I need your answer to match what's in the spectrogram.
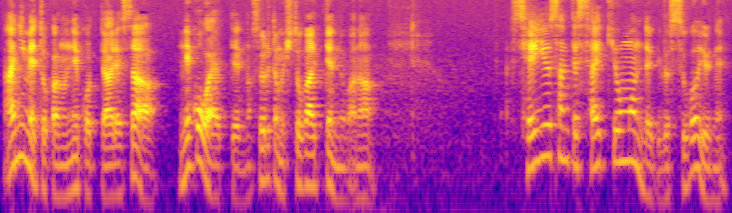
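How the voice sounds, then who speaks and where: A man's voice: mid-range voice, big pitch swings, fast, a bit bright. Rambling self-mocking male podcaster. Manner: rambling, self-mocking, drifts between topics. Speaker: podcast host. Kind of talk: casual solo podcast chat.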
